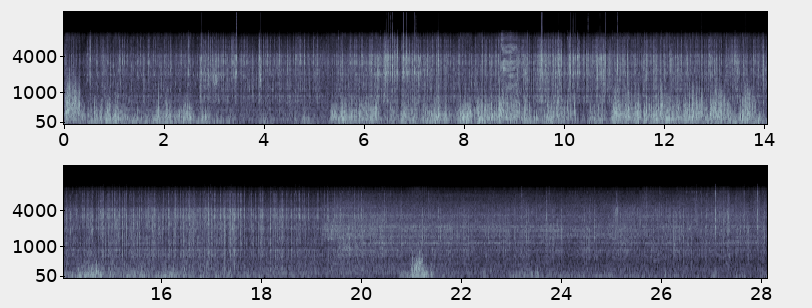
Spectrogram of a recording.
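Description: Wind buffeting the microphone of a camera on a moving mountain bike, with tyre and rattle noise from the rough lane. It is loud and gusty for about the first half, then dies down to a steadier, quieter noise as the bike slows.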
